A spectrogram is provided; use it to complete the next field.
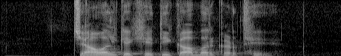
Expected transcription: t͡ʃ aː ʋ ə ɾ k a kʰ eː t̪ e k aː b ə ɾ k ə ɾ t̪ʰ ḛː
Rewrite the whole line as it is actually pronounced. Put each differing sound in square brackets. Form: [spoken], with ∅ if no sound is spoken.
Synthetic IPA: t͡ʃ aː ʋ ə [l] k [e] kʰ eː t̪ [i] k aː b ə ɾ k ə ɾ t̪ʰ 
